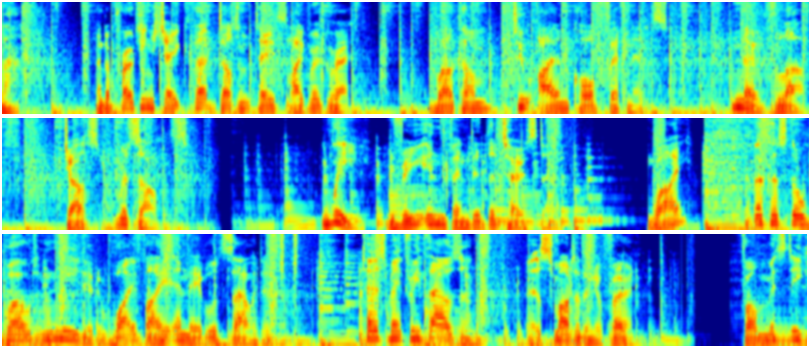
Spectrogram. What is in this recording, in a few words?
Commercial Sample With Music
